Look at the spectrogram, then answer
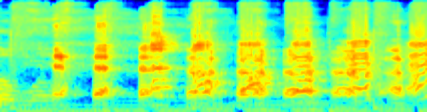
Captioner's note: both laughing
